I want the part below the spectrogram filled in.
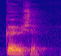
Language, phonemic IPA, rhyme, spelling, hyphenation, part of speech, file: Dutch, /ˈkøː.zə/, -øːzə, keuze, keu‧ze, noun, Nl-keuze.ogg
- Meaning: 1. choice (decision to choose something) 2. choice (range to choose from)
